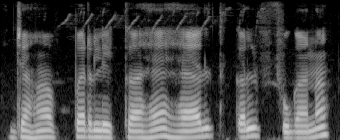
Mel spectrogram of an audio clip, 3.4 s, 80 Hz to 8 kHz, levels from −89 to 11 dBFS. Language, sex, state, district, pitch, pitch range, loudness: Hindi, male, Uttar Pradesh, Saharanpur, 140 Hz, 135-150 Hz, -15 LUFS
